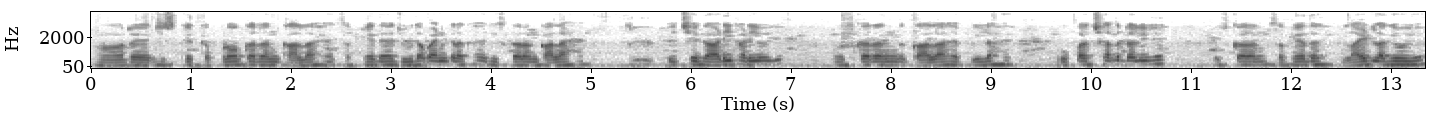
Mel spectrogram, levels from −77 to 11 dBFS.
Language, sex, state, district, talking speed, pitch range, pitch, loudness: Hindi, male, Andhra Pradesh, Anantapur, 195 wpm, 115-135 Hz, 125 Hz, -22 LUFS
